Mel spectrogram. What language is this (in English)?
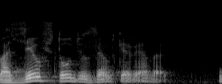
Portuguese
